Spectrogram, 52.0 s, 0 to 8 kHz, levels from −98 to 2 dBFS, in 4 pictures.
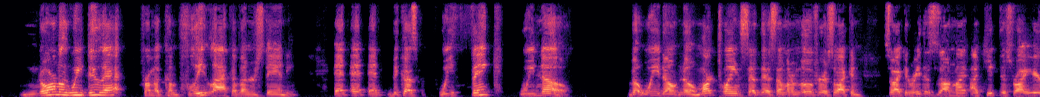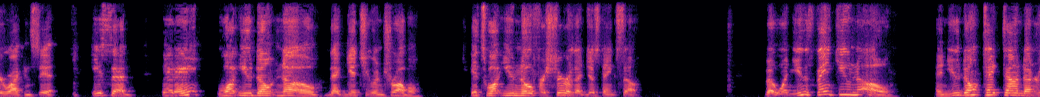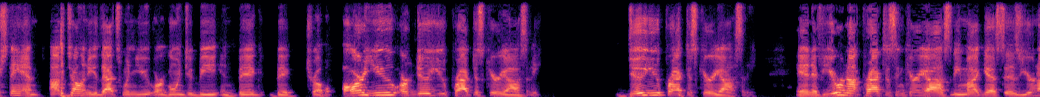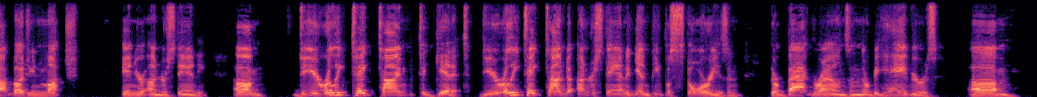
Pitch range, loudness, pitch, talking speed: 110-175 Hz, -23 LUFS, 135 Hz, 175 wpm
